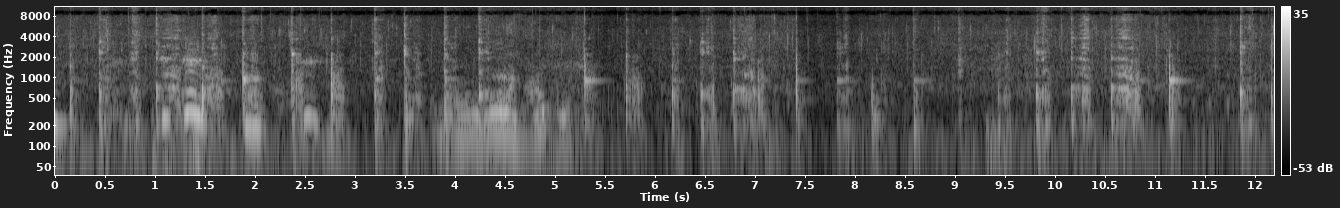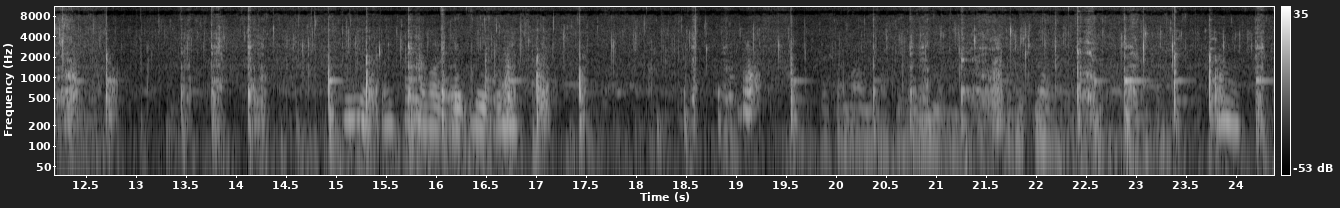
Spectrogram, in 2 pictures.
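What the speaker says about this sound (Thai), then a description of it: "ใส่กระเทียมแล้วก็ใส่หอมแดง รอจนมันเหลืองทอง" Garlic and shallots fry in a pan in a busy, crackling sizzle, with dense spatula stirring and scraping nearly the whole time.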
